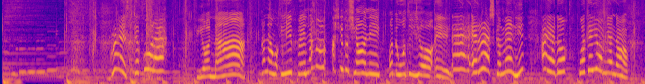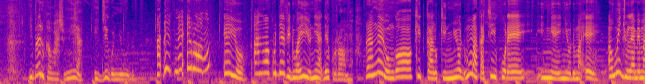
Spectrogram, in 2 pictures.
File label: IUD Radio Spot Alur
